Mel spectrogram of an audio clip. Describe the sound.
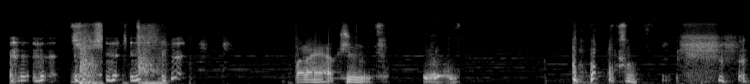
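Harsh, close-up coughing bursts hit right against the microphone, a few rough hacks spread across the moment, with a voice speaking briefly between them.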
